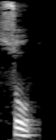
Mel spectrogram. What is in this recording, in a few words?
"su", Proto Germanic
